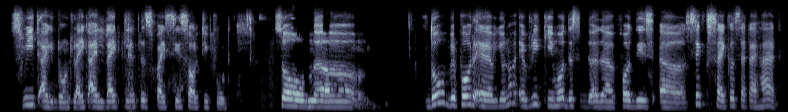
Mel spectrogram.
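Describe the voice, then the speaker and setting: This is a normal speaking voice at a fairly slow pace with ordinary pitch variation. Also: woman, fairly low pitch for a woman. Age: 60s. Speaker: cancer survivor. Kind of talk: testimony. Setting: video call.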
